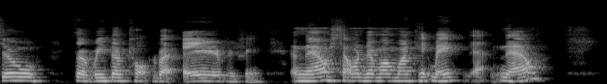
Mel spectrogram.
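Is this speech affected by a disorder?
Yes: cerebral palsy; balance and movement helped by football since age four, Cerebral Palsy Alliance until about seven.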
